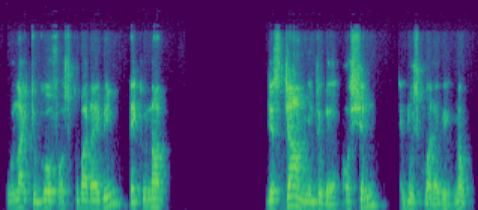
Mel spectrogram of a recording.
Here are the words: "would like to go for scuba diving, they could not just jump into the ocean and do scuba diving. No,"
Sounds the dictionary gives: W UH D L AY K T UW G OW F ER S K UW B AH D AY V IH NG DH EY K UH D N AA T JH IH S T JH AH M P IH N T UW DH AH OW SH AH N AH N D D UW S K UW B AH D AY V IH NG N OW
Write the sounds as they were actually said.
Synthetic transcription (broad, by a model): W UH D L AY K T UW G OW F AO S K UW B AH D AY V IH NG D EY K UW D N AA T JH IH S JH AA M IH N T UW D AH OW SH AH N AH N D D UW S K UW B AH D AY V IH NG N OW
